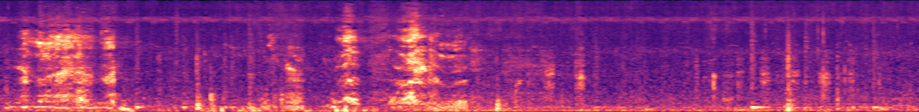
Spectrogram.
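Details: A big herd of registered Tamworth pigs with piglets converging on the feeding area when they hear their keeper coming; shrill squeals rise over a bed of low grunting, then fade to scattered grunts and snorts.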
